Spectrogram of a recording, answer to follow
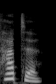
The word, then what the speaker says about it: hatte: Keep the double T crisp. Hatte, hat test, hat 10.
